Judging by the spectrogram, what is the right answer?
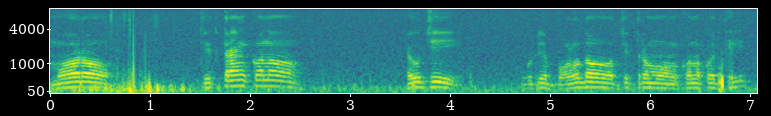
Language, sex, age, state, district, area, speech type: Odia, male, 60+, Odisha, Kandhamal, rural, spontaneous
